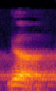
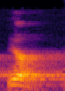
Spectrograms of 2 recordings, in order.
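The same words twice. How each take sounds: No difference in how they are said.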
